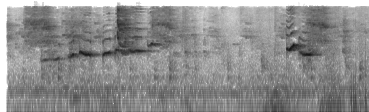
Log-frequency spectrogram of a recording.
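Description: A pet cockatiel gives shrill, rising whistled chirps mixed with harsh, raspy squawks indoors.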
